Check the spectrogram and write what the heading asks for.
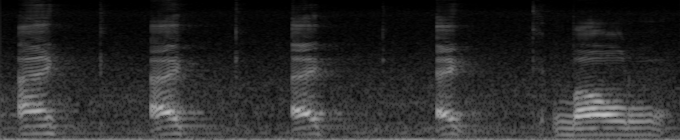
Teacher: এটা খেয়াল করতে হবে যে কাফের মধ্যে একটা খ উচ্চারণ হয় না, খ, খয়ের একটা ভাব থাকে, এর জন্য এটাকে হামস বলে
